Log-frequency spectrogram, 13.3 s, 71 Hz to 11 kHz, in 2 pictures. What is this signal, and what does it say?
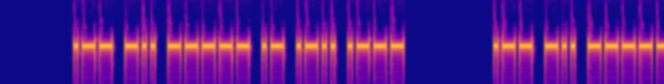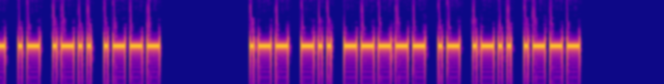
Morse code, heard as a keyed tone, about 28 wpm, 700 Hz. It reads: WD0ALJ WD0ALJ WD0ALJ
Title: USA Call Signs - 6 Characters - Repeated 3x - 28wpm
